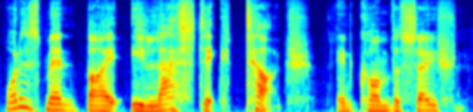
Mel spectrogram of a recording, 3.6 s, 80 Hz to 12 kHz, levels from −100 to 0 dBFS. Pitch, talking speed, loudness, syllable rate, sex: 150 Hz, 135 wpm, -20 LUFS, 4.1 syllables/s, male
